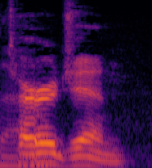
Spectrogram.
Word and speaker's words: Turgeon: We just added Zach Turgon as our fourth and final headhunter for the event. So. – Turgeon. – Yeah, whatever. – Turgeon. – Rhymes with sturgeon.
